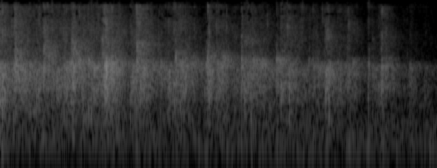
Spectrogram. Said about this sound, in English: And Jesus Christ is that Savior today. Why don't you give him a hand clap of praise?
